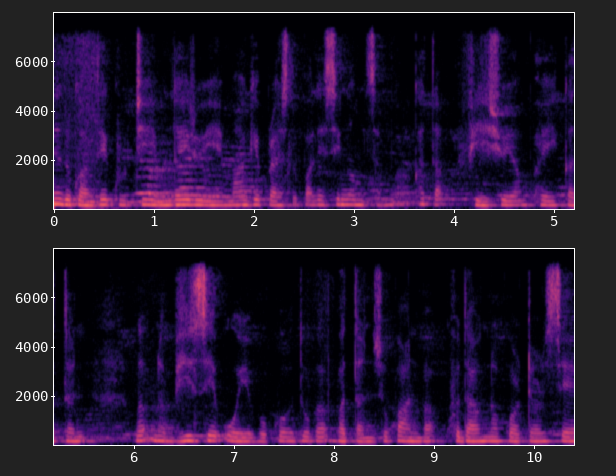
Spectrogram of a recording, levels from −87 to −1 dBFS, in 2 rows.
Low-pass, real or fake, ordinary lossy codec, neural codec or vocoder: 7.2 kHz; real; none; none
